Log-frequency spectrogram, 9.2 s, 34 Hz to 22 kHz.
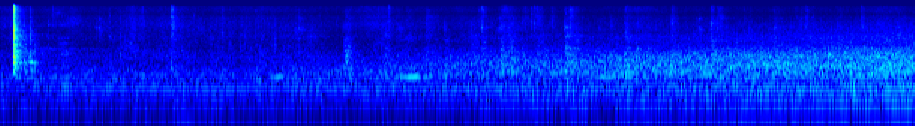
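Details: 1958 Westinghouse 20-inch two-speed box fan, all steel, hexagon motor, on low speed: soft, smooth whoosh building steadily as the motor comes up to speed, no rattle or ticking; normal running.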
